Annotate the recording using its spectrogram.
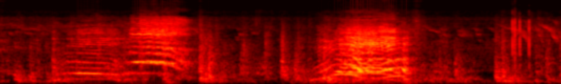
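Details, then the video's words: Javanese goat, with a female nearby; two strong quavering bleats about two seconds apart, the second rougher and more strained, followed by shorter fainter cries, while a man talks in Javanese. "spil kambing jawa"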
